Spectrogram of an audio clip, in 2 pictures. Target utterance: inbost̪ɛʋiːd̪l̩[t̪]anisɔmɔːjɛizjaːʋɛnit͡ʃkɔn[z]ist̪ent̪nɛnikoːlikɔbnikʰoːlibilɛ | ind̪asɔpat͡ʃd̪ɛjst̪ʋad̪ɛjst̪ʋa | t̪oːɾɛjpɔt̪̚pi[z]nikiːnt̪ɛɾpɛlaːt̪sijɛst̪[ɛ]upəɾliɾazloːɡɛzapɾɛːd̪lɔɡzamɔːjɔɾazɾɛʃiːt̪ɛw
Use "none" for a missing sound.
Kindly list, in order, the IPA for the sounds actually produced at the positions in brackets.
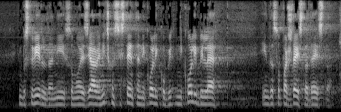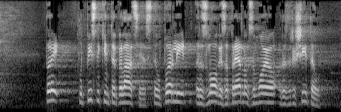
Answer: d̪, s, s, ɛ

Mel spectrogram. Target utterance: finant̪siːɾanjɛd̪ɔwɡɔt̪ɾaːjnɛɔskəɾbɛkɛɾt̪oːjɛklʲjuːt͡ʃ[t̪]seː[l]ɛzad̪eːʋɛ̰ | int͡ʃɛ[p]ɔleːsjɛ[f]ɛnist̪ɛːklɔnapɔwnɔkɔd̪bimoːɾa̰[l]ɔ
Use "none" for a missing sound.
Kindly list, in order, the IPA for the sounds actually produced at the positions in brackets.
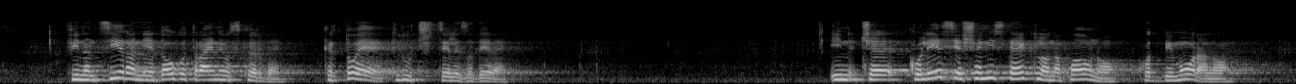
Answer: t̪, l, k, ʃ, l

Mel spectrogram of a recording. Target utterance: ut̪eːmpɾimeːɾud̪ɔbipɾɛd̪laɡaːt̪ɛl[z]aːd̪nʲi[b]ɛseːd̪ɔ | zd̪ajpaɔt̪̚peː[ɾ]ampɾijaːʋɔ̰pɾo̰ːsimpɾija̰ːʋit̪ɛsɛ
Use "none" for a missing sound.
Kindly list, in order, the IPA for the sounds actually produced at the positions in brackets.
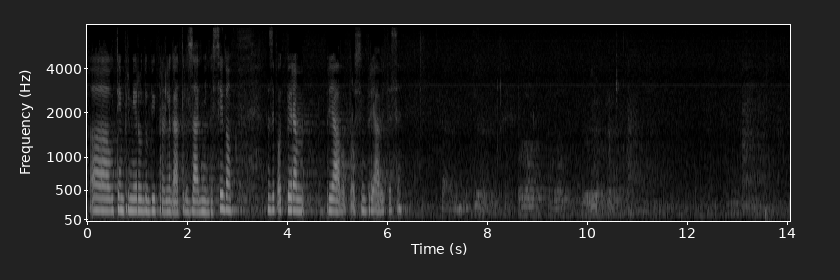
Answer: z, b, ɾ

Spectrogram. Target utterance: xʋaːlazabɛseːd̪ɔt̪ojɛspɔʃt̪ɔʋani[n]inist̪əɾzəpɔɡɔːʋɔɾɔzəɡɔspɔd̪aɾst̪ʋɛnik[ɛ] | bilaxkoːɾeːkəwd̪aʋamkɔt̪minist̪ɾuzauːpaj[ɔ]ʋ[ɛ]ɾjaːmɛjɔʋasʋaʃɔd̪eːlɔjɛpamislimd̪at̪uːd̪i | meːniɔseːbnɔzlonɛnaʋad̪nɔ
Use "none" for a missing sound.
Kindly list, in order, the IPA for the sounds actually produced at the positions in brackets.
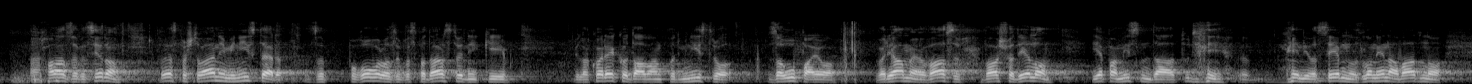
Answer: m, i, ɔ, ɛ

